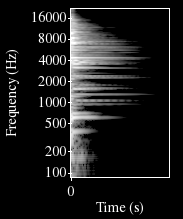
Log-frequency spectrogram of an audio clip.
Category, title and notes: Sound effects > Objects / House appliances
A single-hit of a metal steamer pot with a drum stick. Recorded on a Shure SM57.
metal, single-hit, hit, percussive, metallic, percussion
